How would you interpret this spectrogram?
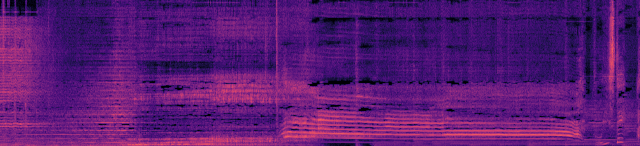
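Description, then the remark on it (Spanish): A rising, growling roar builds over a few seconds, then breaks into a long, loud, strained howl that holds steady before cutting off near the end. “Vaya chica, qué forma de rugir.”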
